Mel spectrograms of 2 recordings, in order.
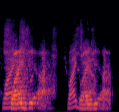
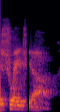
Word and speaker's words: Shuai Jiao: You said it correctly, believe it or not. – Shuai Jiao. Okay. – Yes, you said it better than many Kung Fu and Tai Chi instructors in the United States who are Americans. Do not pronounce it correctly. They say Shui Jiao, or they bastardize it.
